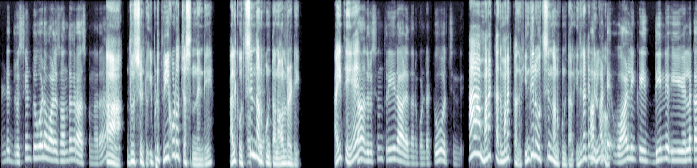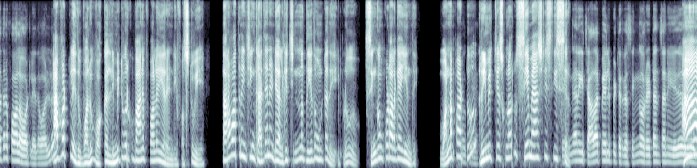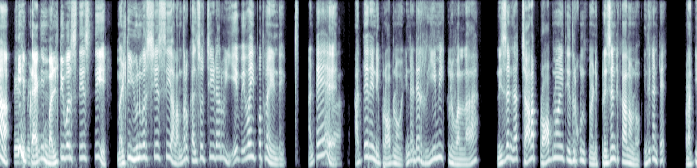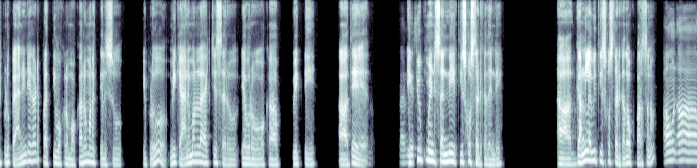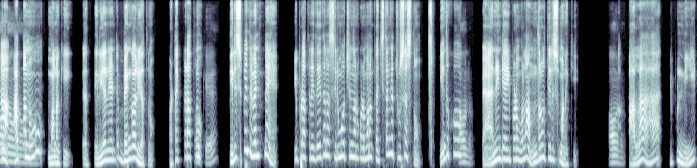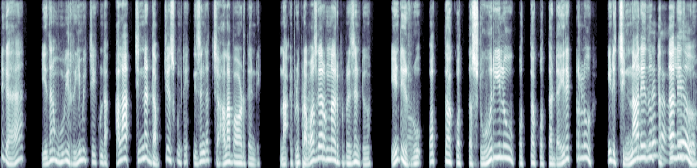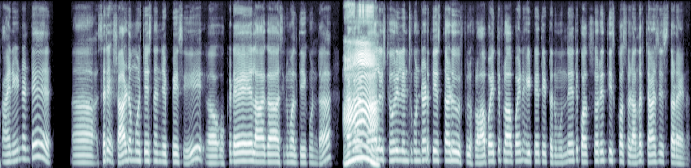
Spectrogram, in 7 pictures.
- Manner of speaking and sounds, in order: in English: "త్రీ"; in English: "ఆల్రెడీ"; in English: "ఫాలో"; in English: "లిమిట్"; in English: "ఫాలో"; in English: "వన్ పార్ట్ రిమిక్"; in English: "సేమ్ యాజ్ ఇట్ ఈజ్"; in English: "రిటర్న్స్"; in English: "మల్టీవర్స్"; in English: "మల్టీ యూనివర్స్"; lip smack; in English: "ప్రాబ్లమ్"; in English: "ప్రాబ్లమ్"; in English: "ప్రెజెంట్"; in English: "పాన్ ఇండియా"; in English: "యాక్ట్"; in English: "ఎక్విప్మెంట్స్"; in English: "బెంగాలీ"; in English: "బట్"; lip smack; other background noise; in English: "నీట్‌గా"; in English: "మూవీ రీమేక్"; in English: "డబ్"; in English: "స్టార్డమ్"; in English: "ఫ్లాప్"; in English: "ఫ్లాప్"; in English: "హిట్"; in English: "హిట్"; in English: "స్టోరీ"; in English: "చాన్స్"
- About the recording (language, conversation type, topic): Telugu, podcast, సినిమా రీమేక్స్ అవసరమా లేక అసలే మేలేనా?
